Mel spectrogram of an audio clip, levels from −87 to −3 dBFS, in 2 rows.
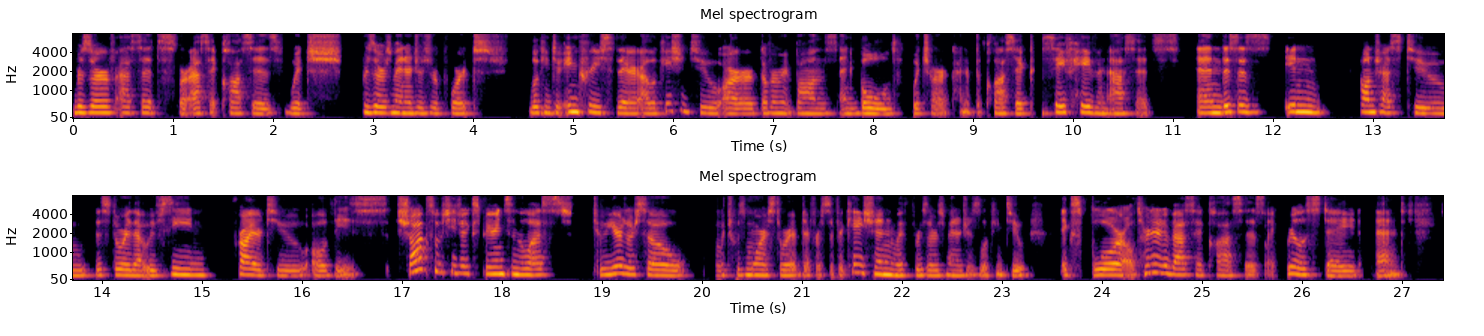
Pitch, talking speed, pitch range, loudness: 200 Hz, 165 wpm, 185-220 Hz, -26 LUFS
